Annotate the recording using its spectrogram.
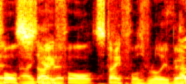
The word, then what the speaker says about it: Stifel: Stifel and Nicholas, and now just known as Stifel. But yeah, it's it doesn't look like it should be pronounced that way, but it's a German. It's German.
